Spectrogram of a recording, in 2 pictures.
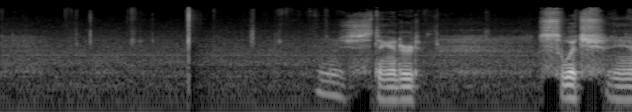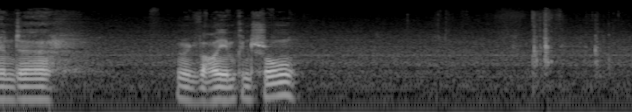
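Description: Small metal parts click softly as they are handled close by.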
